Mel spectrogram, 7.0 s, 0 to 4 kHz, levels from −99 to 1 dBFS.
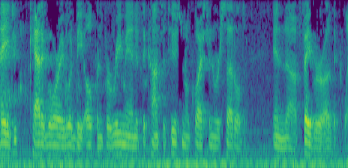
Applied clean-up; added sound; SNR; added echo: none; none; none; none.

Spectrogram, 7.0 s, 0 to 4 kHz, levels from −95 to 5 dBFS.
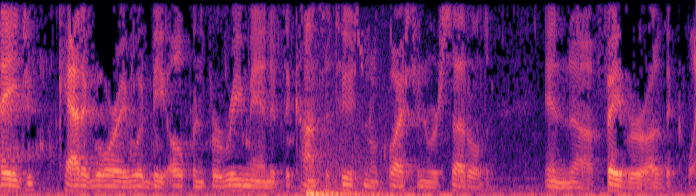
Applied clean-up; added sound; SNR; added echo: none; Boom; 1 dB; none.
